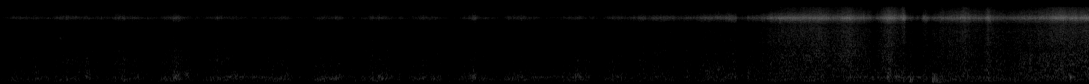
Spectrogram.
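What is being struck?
Nothing is struck.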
